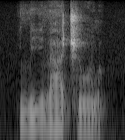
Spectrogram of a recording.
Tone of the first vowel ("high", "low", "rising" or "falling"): low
